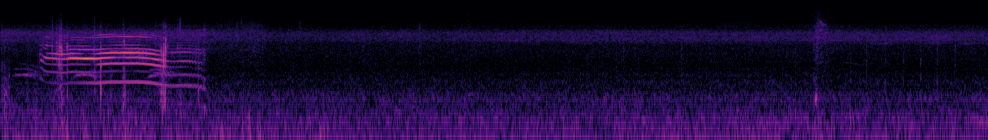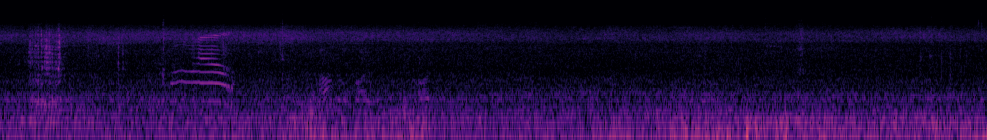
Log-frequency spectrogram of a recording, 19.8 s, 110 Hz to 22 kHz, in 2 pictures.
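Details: Cat, filmed in August 2024, gives a loud run of harmonic-rich meows in the first two seconds, then two fainter, shorter meows around ten and twelve seconds over a low outdoor rumble.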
